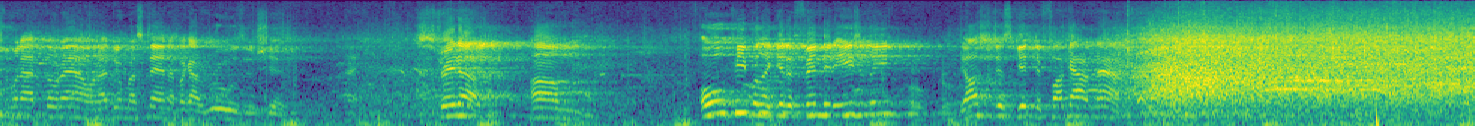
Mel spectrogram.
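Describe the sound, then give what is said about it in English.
People talk at first, then a loud, dense burst of audience applause breaks out and fills the final couple of seconds with steady crackling clapping. “Why is everyone applauding so much?”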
